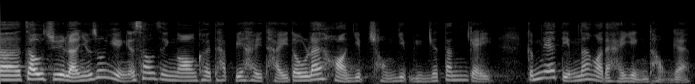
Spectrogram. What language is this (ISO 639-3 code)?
yue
